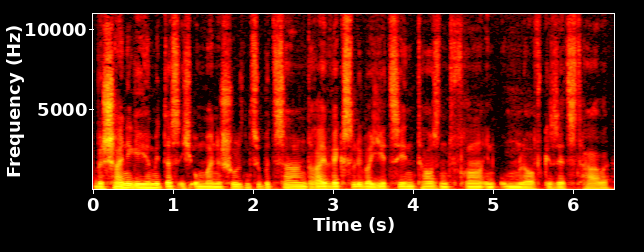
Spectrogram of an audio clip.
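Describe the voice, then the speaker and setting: A man plays an earnest young heir in vintage 1950s radio drama. His voice sits a little low, and he speaks directly, with anxious urgency in his questions. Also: steady tone, moderate pace, darkish tone, natural voice. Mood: intent. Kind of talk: 1950s German radio play acting.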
